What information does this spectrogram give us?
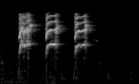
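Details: Three loud, harsh, shrill chirps from a pet rosy-faced lovebird on a rainy day, evenly spaced and each slightly drawn out.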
